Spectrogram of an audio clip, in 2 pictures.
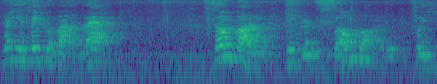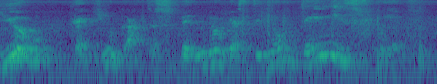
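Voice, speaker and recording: A woman performing as a sassy, cranky old woman comedian, telling stand-up stories in a folksy, drawn-out way with dramatic pauses. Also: lowish voice. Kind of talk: theatrical stand-up storytelling monologue. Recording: echoey, noisy stage recording from far off.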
